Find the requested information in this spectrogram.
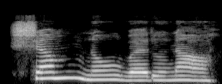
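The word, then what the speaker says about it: शं नो वरुणः: The emblem of the Indian Navy contains the motto Sam no Varuna, pronounced Sham no Varuna, which means be auspicious to us, O Varuna.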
